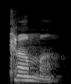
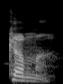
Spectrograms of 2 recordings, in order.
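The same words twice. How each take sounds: Both takes have the same delivery.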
